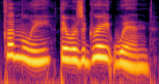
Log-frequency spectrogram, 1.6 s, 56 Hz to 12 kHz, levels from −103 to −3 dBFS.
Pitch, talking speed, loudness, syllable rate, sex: 250 Hz, 225 wpm, -15 LUFS, 6.4 syllables/s, female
